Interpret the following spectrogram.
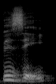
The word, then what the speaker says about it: busy: Did you notice how the candidate pronounced the word busy? Be careful not to say busy. That first vowel sound must be short.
